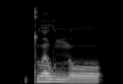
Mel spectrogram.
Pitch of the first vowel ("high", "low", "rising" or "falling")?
high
